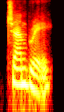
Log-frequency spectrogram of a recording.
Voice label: "chambray", Indian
